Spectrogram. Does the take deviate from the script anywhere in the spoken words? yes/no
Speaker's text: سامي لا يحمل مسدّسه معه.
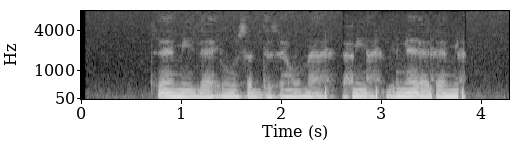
yes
